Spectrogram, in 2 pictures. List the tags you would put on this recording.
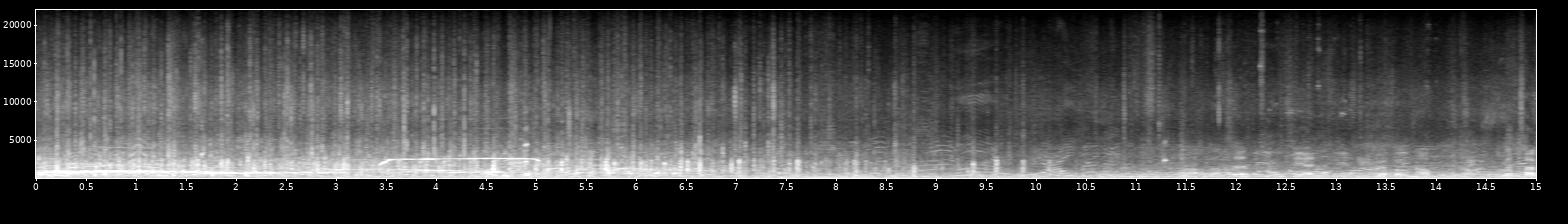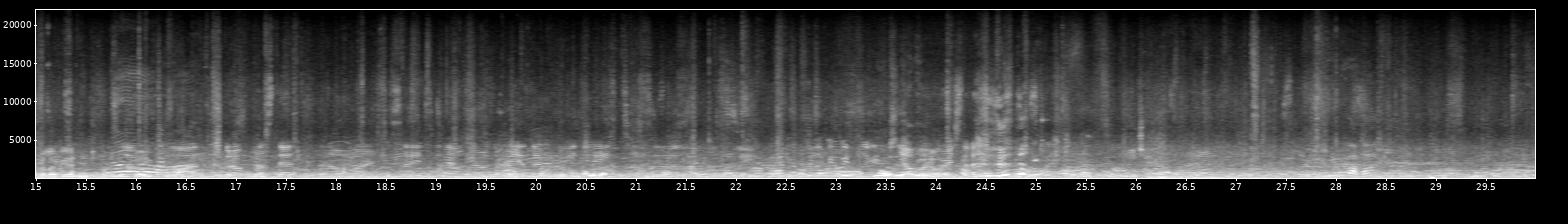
Sound effects > Human sounds and actions
PEOPLE CROWD VOICES LEEDS CHATTER CITY

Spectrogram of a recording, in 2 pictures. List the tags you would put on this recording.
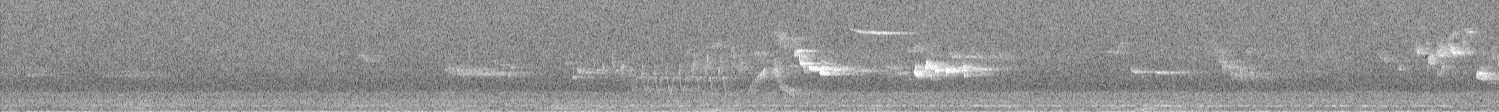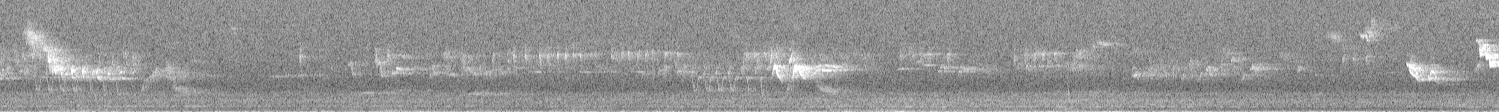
Soundscapes > Nature
phenological-recording soundscape meadow raspberry-pi natural-soundscape nature field-recording alice-holt-forest

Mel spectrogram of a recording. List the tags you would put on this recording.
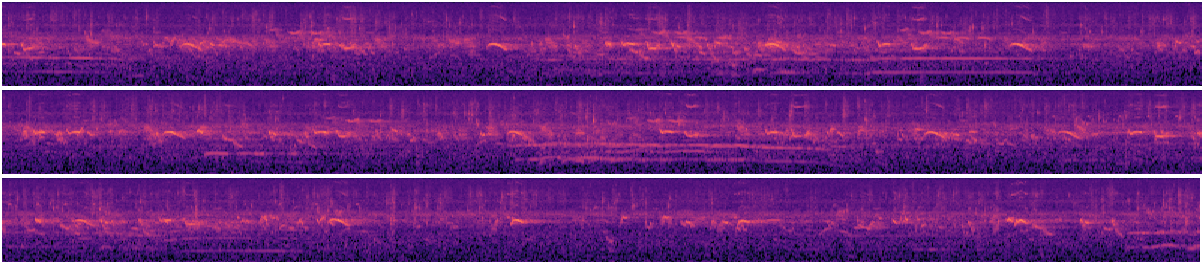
Soundscapes > Nature
background birds insects atmosphere dawn soundscape spring countryside recording car rooster rural field-recording raindrop rain calm water outdoor village nature rainy ambient outside morning

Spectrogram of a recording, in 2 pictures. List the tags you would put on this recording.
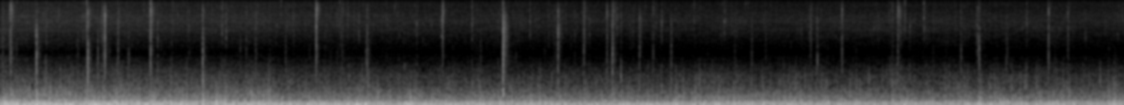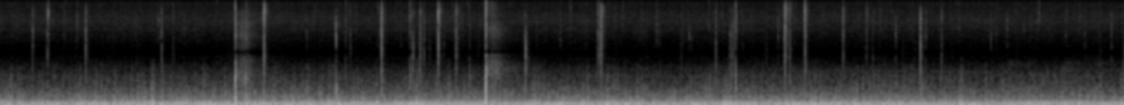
Soundscapes > Urban
fire fire-pit-loop small-fire

